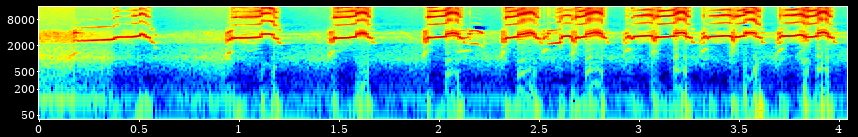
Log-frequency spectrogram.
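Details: Bald eagle calling at the West End nest, live cam recording from 28 August 2023, 7 a.m.: a long chattering series of about eight piercing, high piping notes with sharp upward inflections, delivered roughly twice a second over low hum.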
